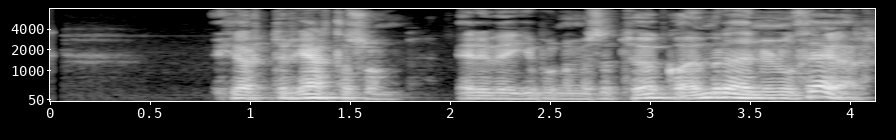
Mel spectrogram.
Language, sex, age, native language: Icelandic, male, 40-49, Icelandic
